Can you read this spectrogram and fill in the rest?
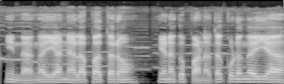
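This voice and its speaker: A man's voice: medium pitch, steady tone, a little fast, faint music behind, lightly acted. A man playing a poor, humble village labourer and devoted husband in a moral story, with a pleading, deferential manner. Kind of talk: dramatized moral story voice acting.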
